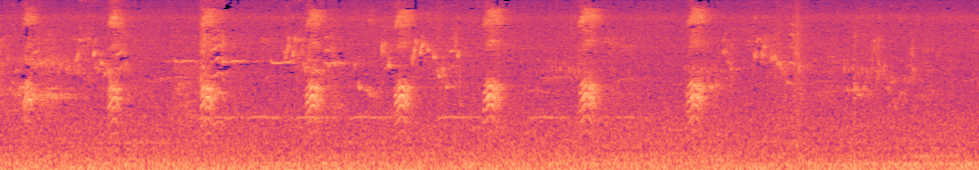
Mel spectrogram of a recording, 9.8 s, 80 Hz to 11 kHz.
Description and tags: white bellied go away bird
Calls of a White-bellied Go-away-bird, with other birds in the background. Recorded with a Zoom H2
aviary, bird, birds, exotic, go-away-bird, jungle, rainforest, tropical, turaco, zoo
